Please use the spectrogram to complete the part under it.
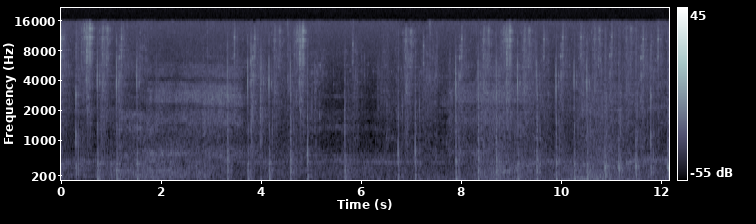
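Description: Armoured footsteps clank on stone at a steady pace.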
